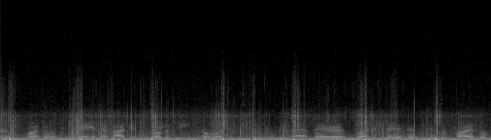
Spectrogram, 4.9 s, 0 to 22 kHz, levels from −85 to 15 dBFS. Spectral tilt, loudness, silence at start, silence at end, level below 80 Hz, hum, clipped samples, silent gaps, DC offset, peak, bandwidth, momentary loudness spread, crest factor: -7.5 dB/octave; -36 LUFS; 0 s; 0 s; -44 dBFS; none; under 0.1%; none; under 0.1%; -14 dBFS; 17.5 kHz; 4 LU; 20 dB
